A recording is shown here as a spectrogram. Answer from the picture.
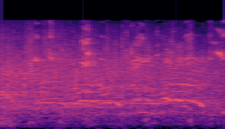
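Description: A basketball being dribbled on a hardwood court, a few bounces over steady background crowd noise in the arena.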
